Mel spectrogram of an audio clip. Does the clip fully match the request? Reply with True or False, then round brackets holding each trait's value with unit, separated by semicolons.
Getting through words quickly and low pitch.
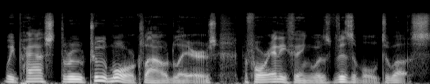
False (180 wpm; 100 Hz)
